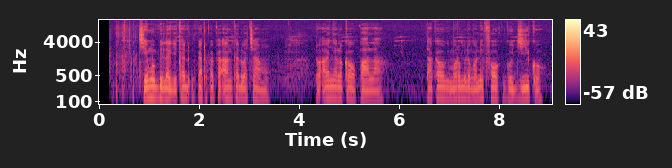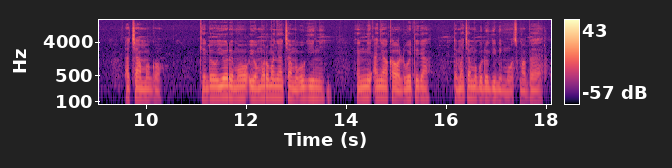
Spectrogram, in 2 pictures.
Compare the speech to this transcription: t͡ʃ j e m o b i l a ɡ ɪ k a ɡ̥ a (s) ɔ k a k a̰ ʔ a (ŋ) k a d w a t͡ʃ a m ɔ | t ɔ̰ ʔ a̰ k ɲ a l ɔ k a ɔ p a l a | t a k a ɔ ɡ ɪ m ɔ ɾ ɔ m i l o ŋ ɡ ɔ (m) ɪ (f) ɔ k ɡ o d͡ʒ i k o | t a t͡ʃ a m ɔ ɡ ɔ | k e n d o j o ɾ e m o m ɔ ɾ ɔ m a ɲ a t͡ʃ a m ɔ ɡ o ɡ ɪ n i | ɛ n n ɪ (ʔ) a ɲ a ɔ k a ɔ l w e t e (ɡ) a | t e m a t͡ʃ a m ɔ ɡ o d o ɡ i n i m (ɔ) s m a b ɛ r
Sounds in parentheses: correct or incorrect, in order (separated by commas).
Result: incorrect, incorrect, incorrect, correct, correct, correct, incorrect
